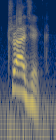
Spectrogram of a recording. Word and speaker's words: tragic: Tragic, tragic, I will stress on tra.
